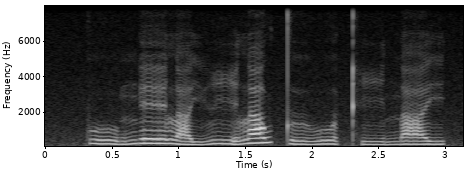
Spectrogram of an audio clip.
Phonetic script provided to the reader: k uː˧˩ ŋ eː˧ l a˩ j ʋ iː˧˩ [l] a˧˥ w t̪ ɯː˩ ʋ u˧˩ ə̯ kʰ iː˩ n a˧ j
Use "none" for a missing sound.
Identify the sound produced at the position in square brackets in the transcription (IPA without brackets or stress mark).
l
